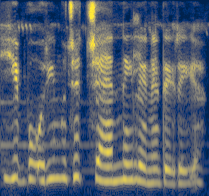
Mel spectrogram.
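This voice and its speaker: A woman's voice: fairly high pitch, normal speed, natural voice. A woman playing a poor, kind-hearted village woman who narrates her moral story in an earnest, reflective way. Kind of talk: scripted first-person moral story narration. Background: background music.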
